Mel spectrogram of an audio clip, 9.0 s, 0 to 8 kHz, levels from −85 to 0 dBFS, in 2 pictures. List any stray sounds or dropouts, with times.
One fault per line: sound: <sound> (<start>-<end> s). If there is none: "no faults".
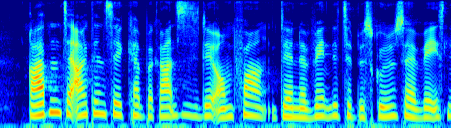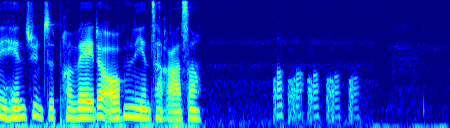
sound: laugh (7.2-8.1 s)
